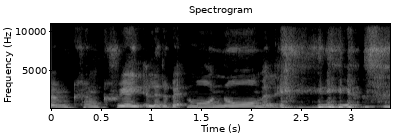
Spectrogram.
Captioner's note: laughter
